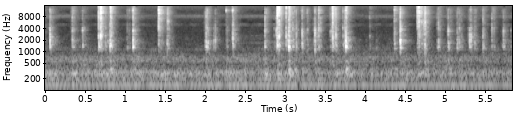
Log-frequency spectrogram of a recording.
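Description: Fingertips of both hands type on a full-size black Nubwo Illusion NK-70 mechanical keyboard with Outemu red switches, round plastic typewriter-style keycaps and blue backlight. Quick, uneven bursts of bright, clacky keystrokes with very short decay sit over a steady low hum.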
